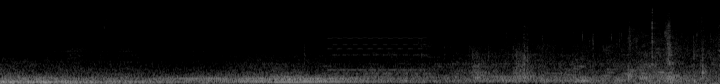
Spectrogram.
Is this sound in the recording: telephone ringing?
yes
